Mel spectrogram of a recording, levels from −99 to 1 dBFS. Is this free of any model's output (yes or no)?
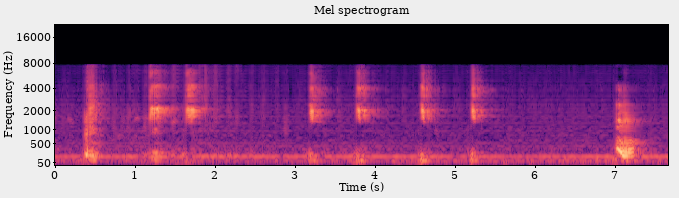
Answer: no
